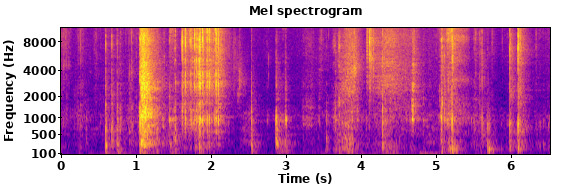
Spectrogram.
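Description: Packing tape on a cardboard box being slit with a small knife blade and pulled away: irregular scraping, crackling and tearing, loudest in a rip about a second in that lasts about a second.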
